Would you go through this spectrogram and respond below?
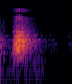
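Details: Labrador Retriever puppy offered for sale, one short sharp yip lasting a fraction of a second, followed by quiet.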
